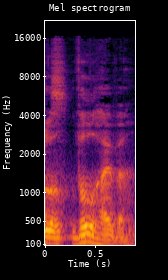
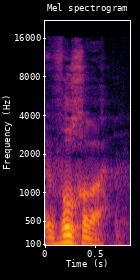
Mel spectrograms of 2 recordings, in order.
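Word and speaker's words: Vlhová: I think that's Vlahova. – Vlahova. Mm-hmm. I think you don't pronounce the O. You don't stress the O.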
